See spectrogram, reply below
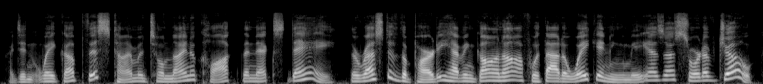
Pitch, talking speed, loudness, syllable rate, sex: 160 Hz, 220 wpm, -19 LUFS, 5.0 syllables/s, male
